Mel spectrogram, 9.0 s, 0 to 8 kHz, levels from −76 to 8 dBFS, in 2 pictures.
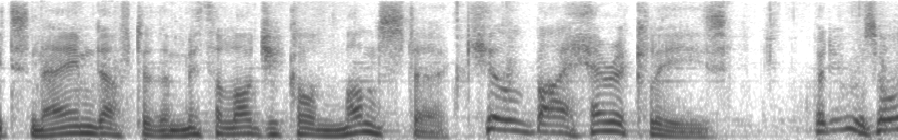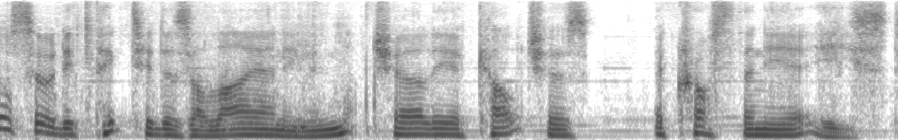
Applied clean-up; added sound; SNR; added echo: neural separator model SepFormer DNS4.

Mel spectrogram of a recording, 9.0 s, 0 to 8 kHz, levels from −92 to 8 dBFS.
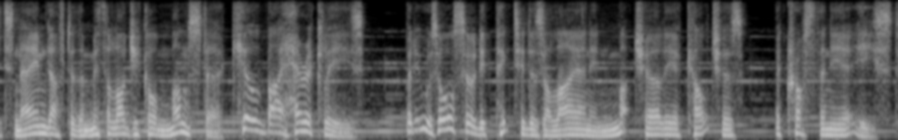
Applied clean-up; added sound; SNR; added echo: none; none; none; none.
